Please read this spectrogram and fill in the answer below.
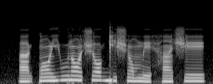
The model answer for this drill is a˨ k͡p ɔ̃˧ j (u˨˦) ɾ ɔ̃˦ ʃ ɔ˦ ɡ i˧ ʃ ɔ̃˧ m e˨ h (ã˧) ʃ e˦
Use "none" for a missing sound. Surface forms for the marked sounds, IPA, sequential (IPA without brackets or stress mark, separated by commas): u˦, ã˧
